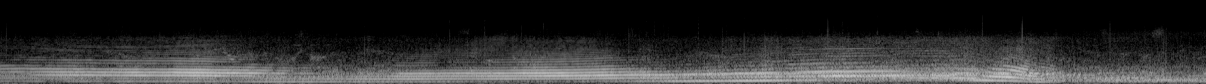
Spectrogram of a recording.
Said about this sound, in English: he'll do his best to stunt that plane all the way up to 10,000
